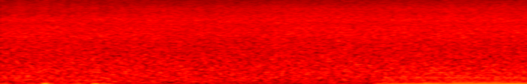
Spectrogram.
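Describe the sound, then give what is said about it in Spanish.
A steady, broad hiss of distant surf breaking on a sandy shore at night, swelling into a deeper low rumble partway through, with two soft thumps near the start. No one speaks. “El rompimiento de las olas se escuchaba a lo lejos.”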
